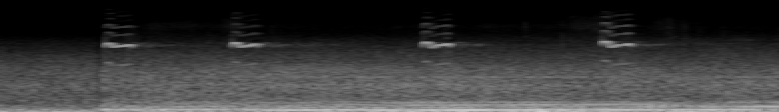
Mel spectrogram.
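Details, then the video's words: Killdeer giving four shrill, piercing, high-pitched calls about a second apart over distant traffic rumble, on a hillside in Sugarhouse Park, a busy city park with a big pond in the Salt Lake Valley, on a sunny day; a loud bird that is hard to find. "Another bird surprisingly hard to track down for how loud its screams and calls are, we finally found the screaming killdeer."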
